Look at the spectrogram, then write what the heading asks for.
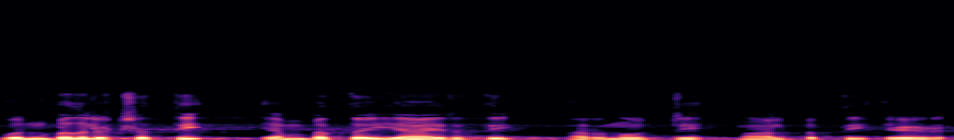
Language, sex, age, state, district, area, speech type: Malayalam, male, 60+, Kerala, Thiruvananthapuram, urban, spontaneous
